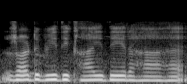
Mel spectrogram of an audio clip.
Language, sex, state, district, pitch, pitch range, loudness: Hindi, female, Uttar Pradesh, Lucknow, 205 Hz, 195-210 Hz, -13 LUFS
